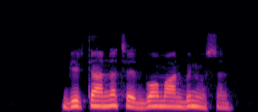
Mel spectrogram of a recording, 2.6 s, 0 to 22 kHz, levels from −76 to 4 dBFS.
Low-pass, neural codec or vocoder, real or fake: 7.2 kHz; none; real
